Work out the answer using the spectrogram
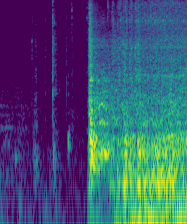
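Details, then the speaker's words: A car is started again after earlier trouble from low voltage: a few faint clicks, then the engine catches on the first crank and settles into a steady, even idle. Shortly after, an engine oil pressure warning appears. "So, jetzt starten wir den Wagen. Wenn er dann müsste ja jetzt wieder anspringen."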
